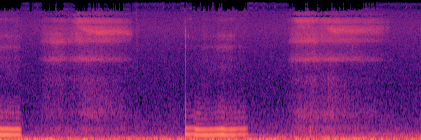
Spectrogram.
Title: Enjoy company with snoring puppy! | by WellBeBee 🌀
